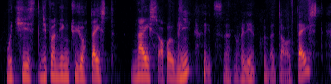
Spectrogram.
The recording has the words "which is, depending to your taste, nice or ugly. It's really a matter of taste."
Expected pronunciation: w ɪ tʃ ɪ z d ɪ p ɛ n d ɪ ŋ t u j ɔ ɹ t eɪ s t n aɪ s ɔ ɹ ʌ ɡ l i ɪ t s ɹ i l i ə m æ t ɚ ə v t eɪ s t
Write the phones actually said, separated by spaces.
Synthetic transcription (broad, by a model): w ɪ tʃ ɪ z d ɪ p ɛ n d ɪ ŋ t u j ɔ ɹ t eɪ s t n aɪ s ɔ ɹ ʌ ɡ l i ɪ t s ɹ i l i ə m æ t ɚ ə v t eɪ s t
